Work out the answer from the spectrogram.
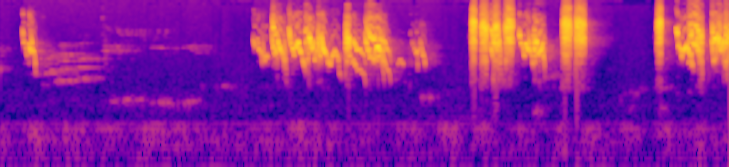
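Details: A happy budgerigar chatters in bursts: a lone chirp, then a long scratchy warbling run, followed by quick rhythmic chirp series, high-pitched and buzzy.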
